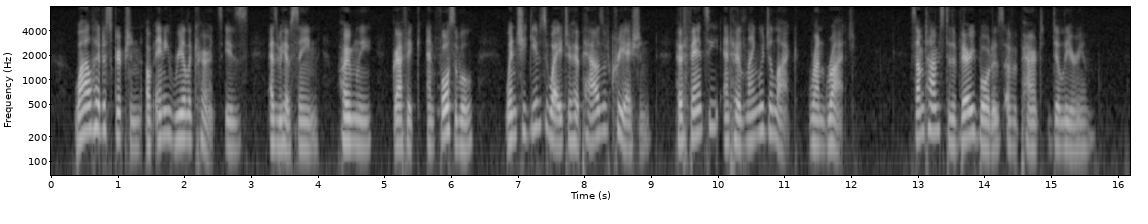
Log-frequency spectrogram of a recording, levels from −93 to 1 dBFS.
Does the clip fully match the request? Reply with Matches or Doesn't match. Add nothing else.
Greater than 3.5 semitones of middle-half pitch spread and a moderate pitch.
Matches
